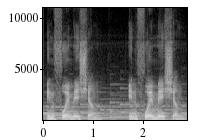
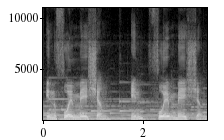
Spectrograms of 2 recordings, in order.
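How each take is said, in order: No difference in how they are said.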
